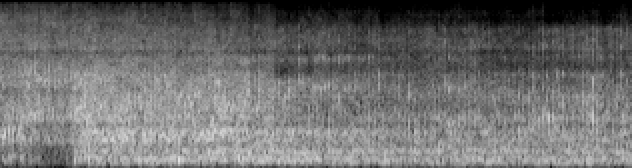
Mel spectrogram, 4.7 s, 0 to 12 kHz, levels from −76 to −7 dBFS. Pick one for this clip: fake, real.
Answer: fake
